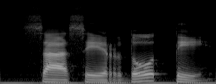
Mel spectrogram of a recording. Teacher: sacerdote es una palabra de cuatro sílabas la mayor intensidad recae sobre la penúltima sílaba contando de izquierda a derecha sin embargo como termina en vocal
